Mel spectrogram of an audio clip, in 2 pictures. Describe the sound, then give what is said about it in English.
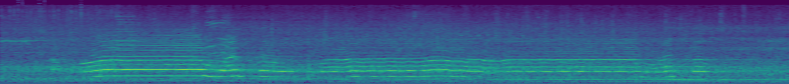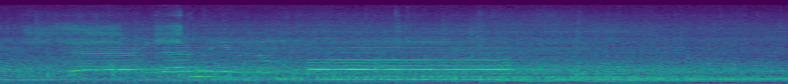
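Evening call to prayer from a mosque in Kabul: a chanting voice sings long, sustained, wavering melodic phrases separated by brief pauses, over a low steady rumble. “listen to the last prayer of the day coming from the mosque.”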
